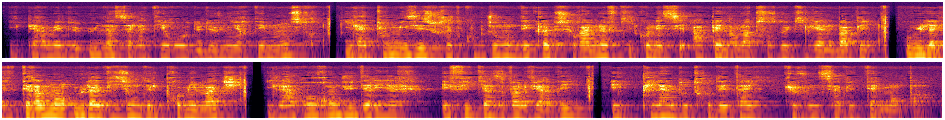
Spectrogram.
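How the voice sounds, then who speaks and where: A man's voice: mid-range voice, fairly even intonation, quick pace, hardly any pauses, darkish tone. A man delivering a scripted football analysis as a commentator, with emphatic wording full of praise. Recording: echoey room, faint noise.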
